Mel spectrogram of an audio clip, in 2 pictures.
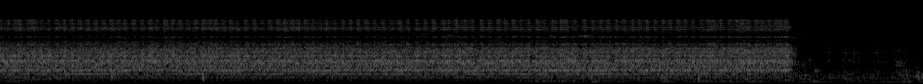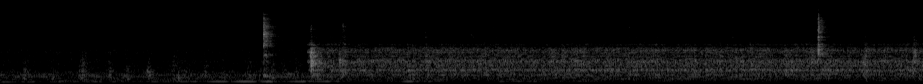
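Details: Washing machine on and off in any cycle: fast harsh mechanical repetitive clatter that stops suddenly then returns more quietly; cause unknown.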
